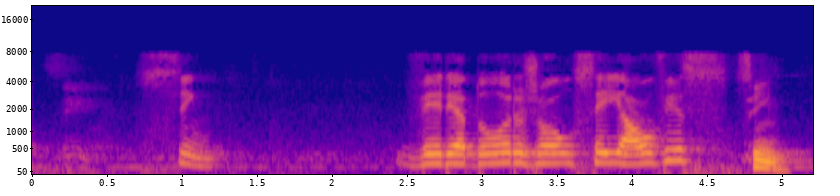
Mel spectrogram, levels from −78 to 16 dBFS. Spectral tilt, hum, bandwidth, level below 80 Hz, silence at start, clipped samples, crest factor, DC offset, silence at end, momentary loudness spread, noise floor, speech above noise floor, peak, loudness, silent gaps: -5.5 dB/octave; none; 8 kHz; -44 dBFS; 0.2 s; under 0.1%; 16 dB; under 0.1%; 0.05 s; 19 LU; -47 dBFS; 32 dB; 0 dBFS; -15 LUFS; none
